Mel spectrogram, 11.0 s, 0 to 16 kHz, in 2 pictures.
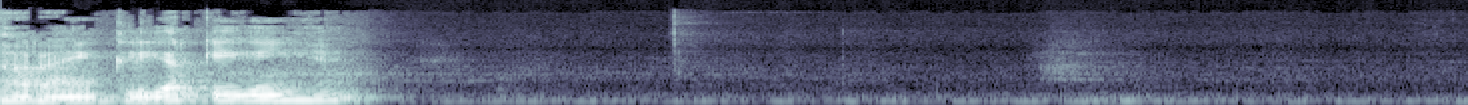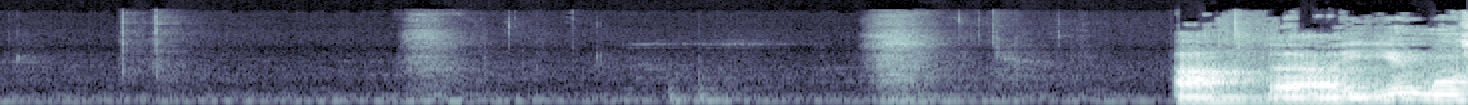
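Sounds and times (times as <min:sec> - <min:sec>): computer mouse click: 0:02.4 - 0:03.3, 0:05.5 - 0:06.4.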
